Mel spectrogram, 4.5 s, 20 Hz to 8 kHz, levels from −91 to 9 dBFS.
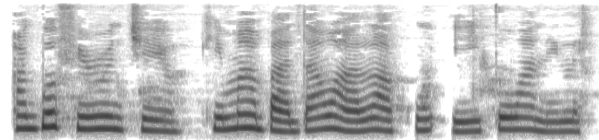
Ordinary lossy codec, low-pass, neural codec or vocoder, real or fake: MP3, 32 kbps; 7.2 kHz; none; real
